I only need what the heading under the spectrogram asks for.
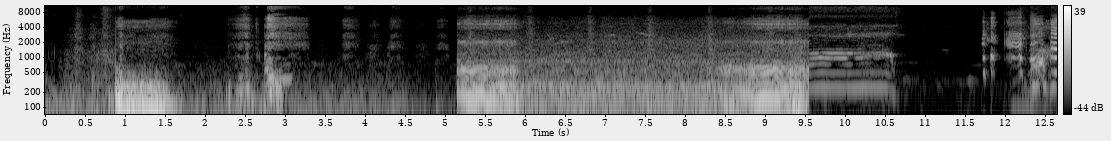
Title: Dad’s snoring scares the baby#baby #funny #interesting #hqppy #cute #love #snore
